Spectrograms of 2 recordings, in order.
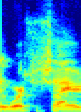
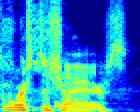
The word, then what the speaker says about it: Worcestershire: this sheer now like you drop a bunch of syllables it's just like the beginning and the ends it's like we're sure oh like worcester pennsylvania yeah yeah it's worcestershire i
